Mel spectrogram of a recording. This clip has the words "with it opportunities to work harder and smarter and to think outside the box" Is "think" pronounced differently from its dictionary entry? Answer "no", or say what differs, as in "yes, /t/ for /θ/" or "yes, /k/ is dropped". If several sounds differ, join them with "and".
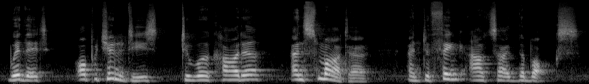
no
